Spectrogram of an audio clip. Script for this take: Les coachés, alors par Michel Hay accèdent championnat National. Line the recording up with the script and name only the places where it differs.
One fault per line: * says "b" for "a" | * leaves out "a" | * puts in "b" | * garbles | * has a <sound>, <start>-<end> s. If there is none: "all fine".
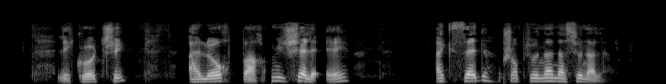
all fine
